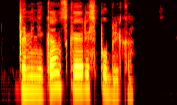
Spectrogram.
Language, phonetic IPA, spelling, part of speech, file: Russian, [dəmʲɪnʲɪˈkanskəjə rʲɪˈspublʲɪkə], Доминиканская Республика, proper noun, Ru-Доминиканская Республика.ogg
- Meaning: Dominican Republic (a country in the Caribbean)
